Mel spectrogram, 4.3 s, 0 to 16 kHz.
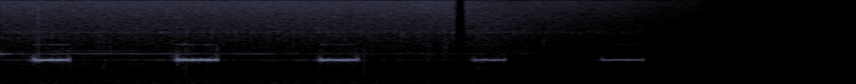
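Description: Five short electronic beeps at one pitch, evenly spaced about one every 0.7 seconds, each quieter than the last, part of an ambient electronic score; the sound fades to silence about three and a half seconds in.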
